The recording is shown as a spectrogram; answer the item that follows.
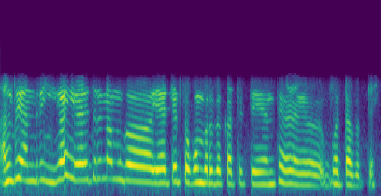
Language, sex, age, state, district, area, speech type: Kannada, female, 18-30, Karnataka, Yadgir, urban, conversation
